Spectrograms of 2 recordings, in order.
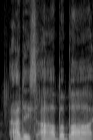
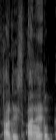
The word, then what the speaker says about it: Addis Ababa: Addis Ababa, it's pronounced. – Is it? – Yes, Addis Ababa.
